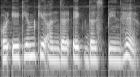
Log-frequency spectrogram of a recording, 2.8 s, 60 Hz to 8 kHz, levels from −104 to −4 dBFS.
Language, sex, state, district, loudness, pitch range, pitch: Hindi, female, Arunachal Pradesh, Papum Pare, -14 LUFS, 190-225 Hz, 200 Hz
